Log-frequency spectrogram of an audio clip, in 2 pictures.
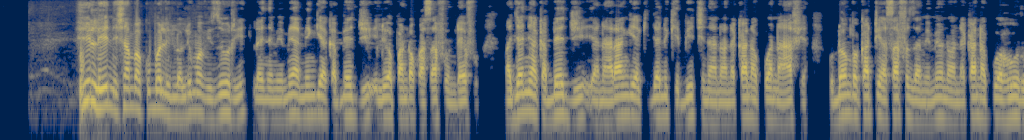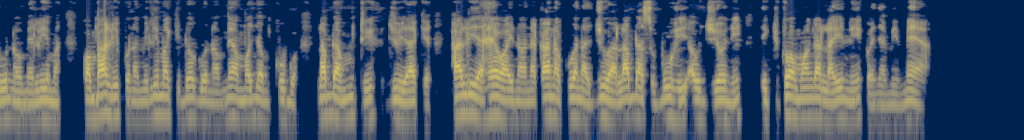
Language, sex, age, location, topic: Swahili, male, 18-24, Nairobi, agriculture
